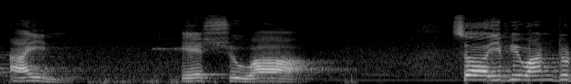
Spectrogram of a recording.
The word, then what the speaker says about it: Yeshua: the term Jesus, rather Hebrew has got its own way of pronouncing certain nouns. And Yeshua, yeah, with the yod, then with the 2 dots, you know, it is a, ye. Shu with the shin, and again with wow, a dot inside.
